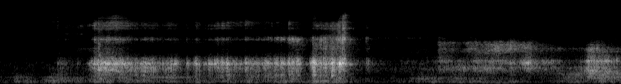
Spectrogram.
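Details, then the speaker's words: Odyssey Argos espresso machine, mic close to brew head, at shot start: rushing whistly hiss for a couple of seconds settling into softer gurgle as the brew head fills during pre-infusion; normal. "Right, so you'll hear the hissing sound. I'll bring my mic closer. You'll hear the boiler, the brew head being filled with water."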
